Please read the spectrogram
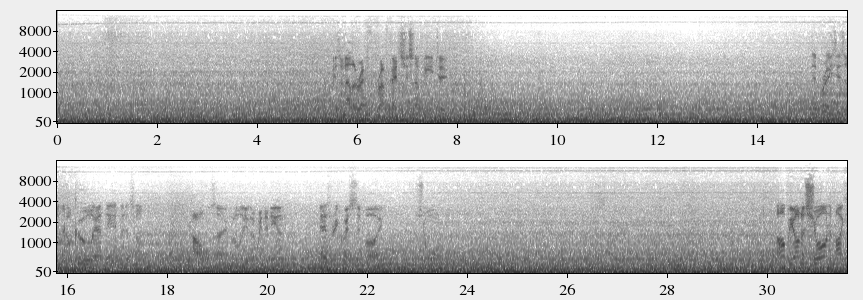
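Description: Heavy truck cab at highway cruise: the diesel engine and tyre and road noise drone steadily, with a strong low hum.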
